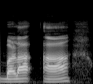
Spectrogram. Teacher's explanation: जीभ का पिछला भाग सामान्य स्थिति से ऊपर उठे। जब आप इस वर्ड को आप पढ़ेंगे जैसे बड़ा आ और फिर आप अनुभव करेंगे तो आपको भी पता चलेगा कि हमारा जो जीभ है, हमारे जीभ का जो पिछला भाग है वो सामान्य स्थिति से थोड़ा ऊपर उठा हुआ है। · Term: पश्च स्वर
